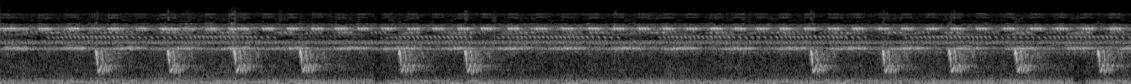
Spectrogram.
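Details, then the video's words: Large-tailed nightjar (Caprimulgus macrurus), active at night, calling like a carpenter at work: a run of six dry, falling knocks at about 0.7-second intervals, a pause, then five more, against shrill continuous insect buzzing. "Burung Tukang,Burung Tukang Kubur,Burung Malas"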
